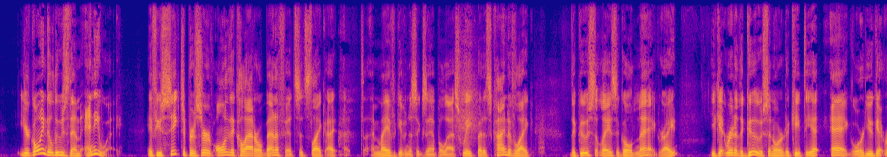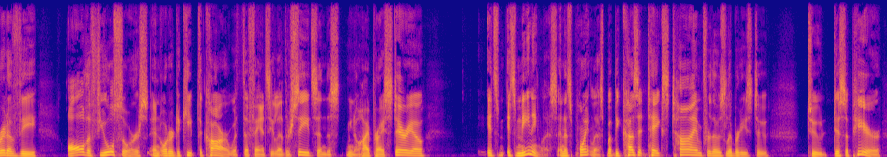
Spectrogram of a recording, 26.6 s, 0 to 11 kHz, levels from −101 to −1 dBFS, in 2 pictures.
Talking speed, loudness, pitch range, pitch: 215 wpm, -21 LUFS, 120-160 Hz, 135 Hz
